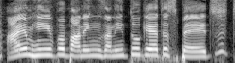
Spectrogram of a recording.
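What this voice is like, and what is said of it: German-accented robot voice. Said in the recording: “It's a German robot.”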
